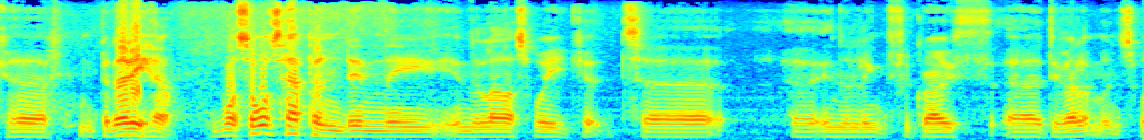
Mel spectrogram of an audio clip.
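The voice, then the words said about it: Voice affected by a cold. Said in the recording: “As you can probably tell from my voice, I've picked up a cold this week”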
